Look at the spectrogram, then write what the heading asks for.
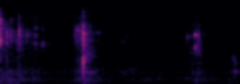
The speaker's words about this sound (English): I had to take a sip.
